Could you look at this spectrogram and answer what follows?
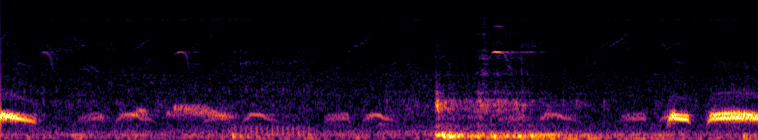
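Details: Spotted dove used in decoy trapping, singing in a small voice. A repeated pattern of short notes and longer falling coos is softer here and sits over low background noise. A brief burst of noise breaks in midway.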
